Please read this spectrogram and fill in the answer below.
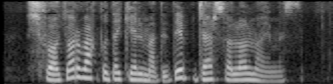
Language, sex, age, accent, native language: Uzbek, female, 12-17, Farg'ona, Uzbek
